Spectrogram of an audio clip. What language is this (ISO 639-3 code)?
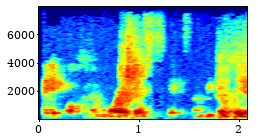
uzb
